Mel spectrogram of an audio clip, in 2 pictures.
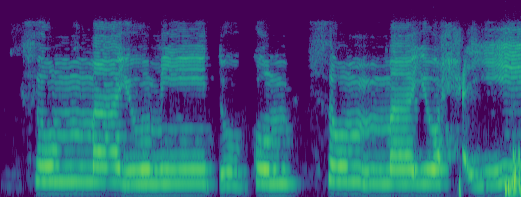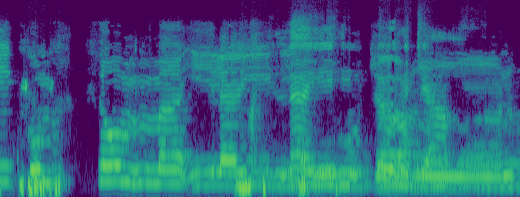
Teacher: Pastikan bila sebut summa tu lidah kena keluar.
